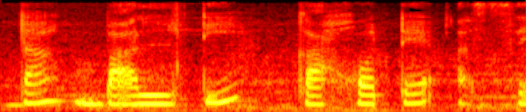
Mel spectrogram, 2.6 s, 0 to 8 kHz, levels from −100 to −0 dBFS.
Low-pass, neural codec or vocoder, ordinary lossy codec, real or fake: 7.2 kHz; none; MP3, 64 kbps; real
